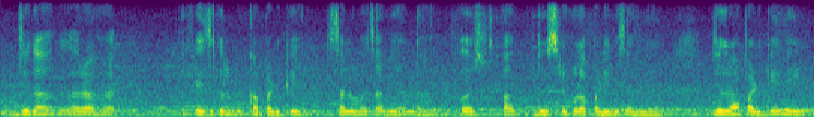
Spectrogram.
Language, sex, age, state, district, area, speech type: Dogri, female, 18-30, Jammu and Kashmir, Kathua, rural, spontaneous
